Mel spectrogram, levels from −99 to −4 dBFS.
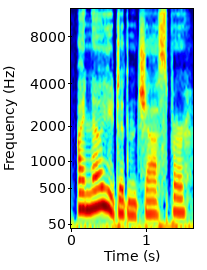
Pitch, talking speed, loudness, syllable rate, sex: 185 Hz, 185 wpm, -14 LUFS, 4.3 syllables/s, female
